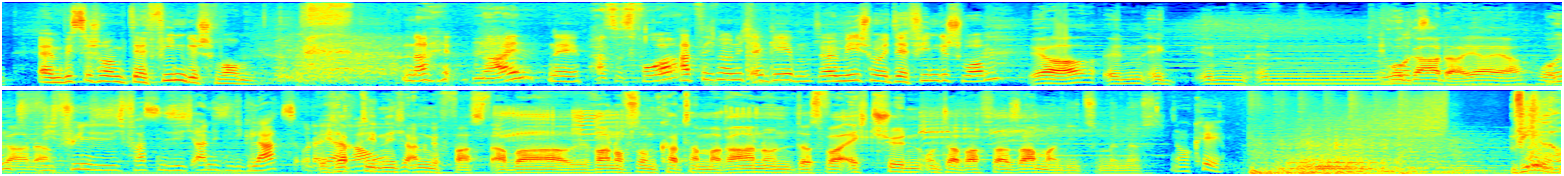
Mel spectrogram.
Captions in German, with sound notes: Bist du schon mit Delfinen geschwommen? (Lachen) Nein. Nein? - Nee. Hast du's vor? - Hat sich noch nicht ergeben. Jeremy, schon mit Delfinen geschwommen? - Ja. In Hurghada, jaja. Wie fühlen die sich an? Sind die glatt? Ich hab die nicht angefasst. Aber wir waren auf so 'nem Katamaran. Das war echt schön. Da sah man die zumindest. - Okay. (Spannungsvolle Musik)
